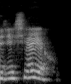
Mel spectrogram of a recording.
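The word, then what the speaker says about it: ישעיהו: El profeta Isaías, su nombre proviene del hebreo, que sale ahí, es el del medio, y se pronuncia Yeshayahu.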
